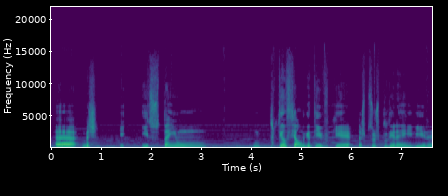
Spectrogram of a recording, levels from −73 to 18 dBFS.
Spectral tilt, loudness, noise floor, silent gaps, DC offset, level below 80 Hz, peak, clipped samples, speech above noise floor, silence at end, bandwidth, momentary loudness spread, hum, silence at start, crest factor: -5 dB/octave; -24 LUFS; -49 dBFS; none; under 0.1%; -56 dBFS; -6 dBFS; under 0.1%; 25 dB; 0 s; 15 kHz; 19 LU; none; 0 s; 20 dB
